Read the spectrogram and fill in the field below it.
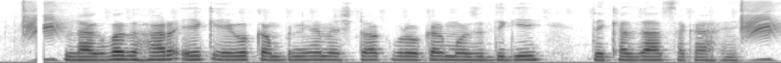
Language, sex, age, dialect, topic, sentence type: Magahi, male, 18-24, Western, banking, statement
